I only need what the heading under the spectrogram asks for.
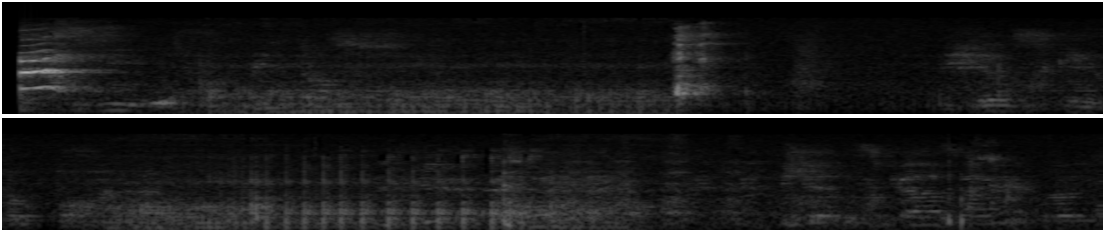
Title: kdopak to tu chrápe?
